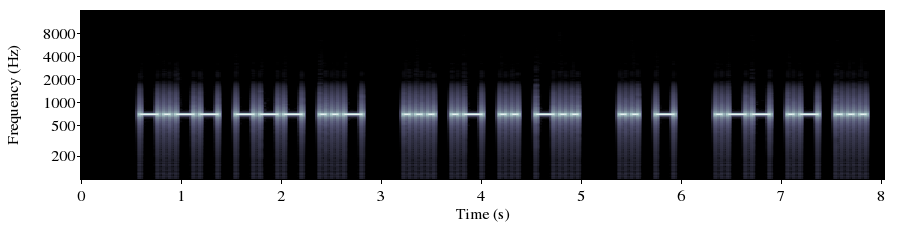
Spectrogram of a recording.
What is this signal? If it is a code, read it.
Morse code, heard as a keyed tone, about 20 wpm, 700 Hz. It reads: YOU SAID IT WAS
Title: Sentences from Top 1100 Words 20wpm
